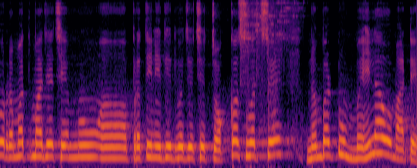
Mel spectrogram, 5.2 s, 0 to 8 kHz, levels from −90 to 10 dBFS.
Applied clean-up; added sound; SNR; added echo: neural separator model SepFormer DNS4.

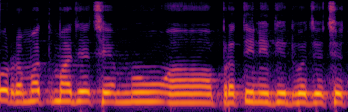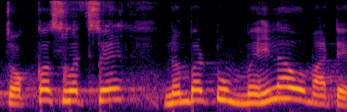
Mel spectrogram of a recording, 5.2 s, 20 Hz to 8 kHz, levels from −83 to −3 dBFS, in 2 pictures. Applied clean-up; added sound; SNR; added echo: neural mask model Resemble Enhance denoiser.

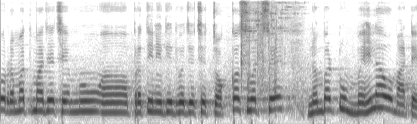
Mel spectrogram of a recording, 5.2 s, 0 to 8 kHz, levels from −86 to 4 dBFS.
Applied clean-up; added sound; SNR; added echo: none; Shatter; 17 dB; none.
